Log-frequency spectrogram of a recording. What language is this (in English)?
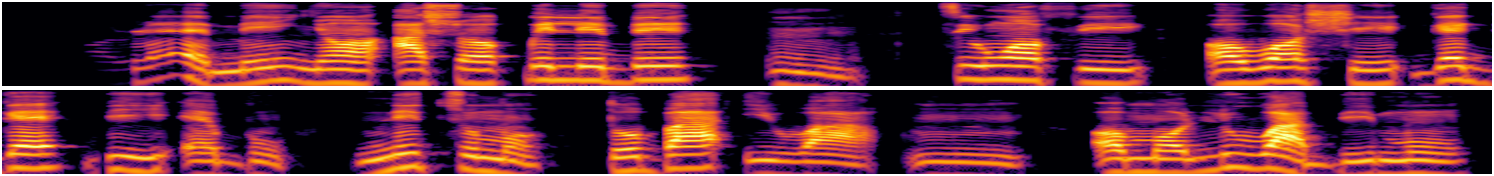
Yoruba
